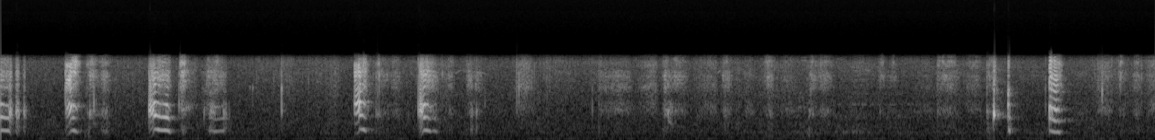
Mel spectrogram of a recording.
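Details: Repeated short, abrupt hiccups at irregular intervals with soft babbling from a two-month-old baby in a quiet room; infant hiccups.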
